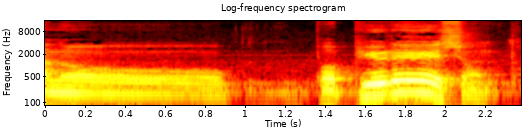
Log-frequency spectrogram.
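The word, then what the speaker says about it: population: 人口はですね、まあ、ポピュレーションと、言いますね。ポピュレーション、はい。で、これ正しい発音でいきたいと思いますが、ポピュレーション、 P の発音がポイントですね。 P が 2つありますからね。 P はスイカの種を飛ばす、プップップップップップップ、こういうことですね。ポピュレーション、ポピュレーションというふうに発音しなきゃいけないですね。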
